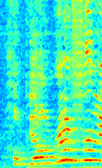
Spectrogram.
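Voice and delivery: put-on very high, bright anime girl line; high cutesy voice. Shown as a demonstration. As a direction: squeal it up high and loud. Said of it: "my favorite line from the whole show".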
